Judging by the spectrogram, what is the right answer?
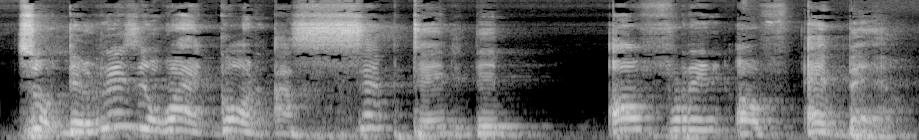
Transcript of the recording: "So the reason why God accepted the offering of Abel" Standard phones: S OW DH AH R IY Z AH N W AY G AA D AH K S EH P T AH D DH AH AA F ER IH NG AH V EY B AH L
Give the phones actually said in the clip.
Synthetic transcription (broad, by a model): S OW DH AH R IY Z AH N W AY G AA D AH K S EH P T AH D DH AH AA F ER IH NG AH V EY B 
